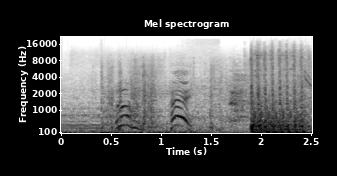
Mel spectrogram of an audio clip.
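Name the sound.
gunfire from MP submachine guns in a horror film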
